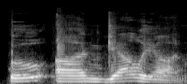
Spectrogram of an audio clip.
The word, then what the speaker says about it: euangelion: When you get two gammas together like that, the first one is pronounced like an N, and the second one has the G. So it's euangelion.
